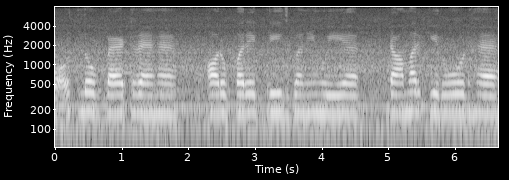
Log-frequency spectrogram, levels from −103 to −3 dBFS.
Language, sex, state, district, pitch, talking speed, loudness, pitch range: Hindi, female, Chhattisgarh, Raipur, 175 Hz, 145 wpm, -16 LUFS, 170-180 Hz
